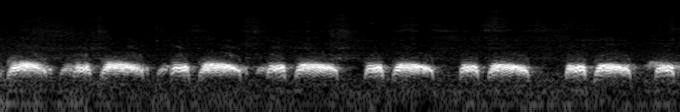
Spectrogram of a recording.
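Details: Caged spotted dove kept as a decoy, cooing in the fast 'gù' style meant to provoke and attract wild doves: loud mellow coos repeated rapidly, roughly one per second, in an uneven paired rhythm, with no other sounds.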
